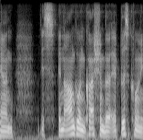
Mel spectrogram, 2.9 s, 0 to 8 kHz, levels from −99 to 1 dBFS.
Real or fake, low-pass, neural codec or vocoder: fake; 7.2 kHz; autoencoder, 22.05 kHz, a latent of 192 numbers a frame, VITS, trained on many speakers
